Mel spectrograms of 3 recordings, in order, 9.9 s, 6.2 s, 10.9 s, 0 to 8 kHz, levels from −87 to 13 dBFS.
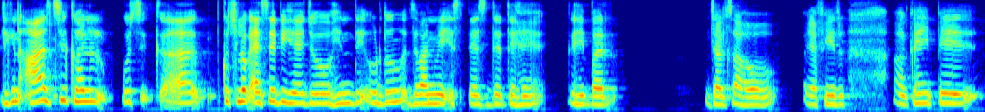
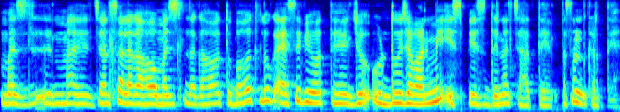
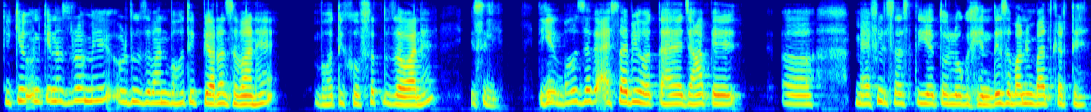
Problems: none marked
